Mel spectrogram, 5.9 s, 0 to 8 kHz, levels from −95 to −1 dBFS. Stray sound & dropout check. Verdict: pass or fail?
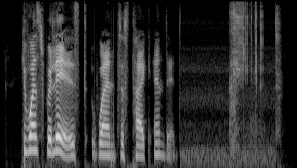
fail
